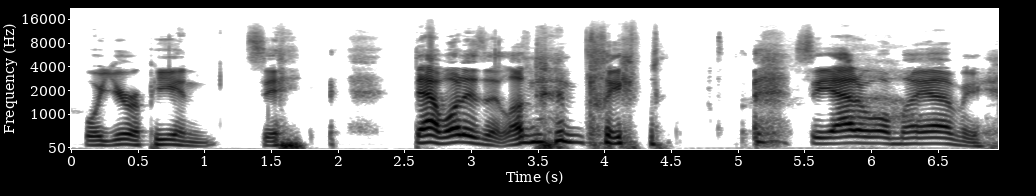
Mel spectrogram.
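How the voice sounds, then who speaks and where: Talking with an American accent, a man speaks in a high pitch at a fairly slow pace with lively intonation and long, frequent pauses. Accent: American-sounding. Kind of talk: casual chat. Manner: irreverent, sarcastic.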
